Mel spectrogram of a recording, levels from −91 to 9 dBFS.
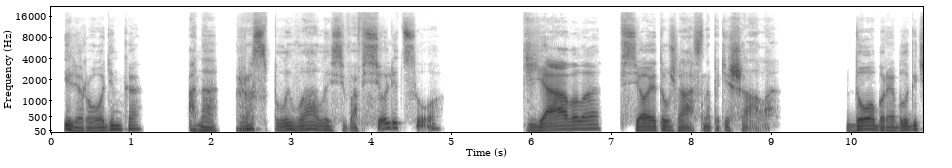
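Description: At 7.79 s, running to about 7.87 s, there is a short concealed packet loss: roughly 40 ms of audio arrived too late to decode, and the receiver patched the hole with about 43 ms of synthesised continuation before blending back. It comes across as a brief smear or wobble. About 11 ms of real material is lost in the join. Unlike a plain dropout, the sound never falls silent. The gap is covered rather than heard as a hole.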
